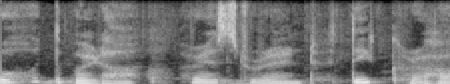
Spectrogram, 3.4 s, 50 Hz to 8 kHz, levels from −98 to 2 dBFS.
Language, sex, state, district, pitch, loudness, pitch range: Hindi, female, Himachal Pradesh, Shimla, 245 Hz, -17 LUFS, 185-280 Hz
